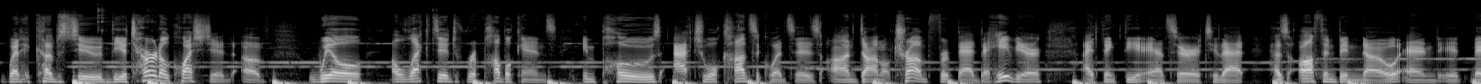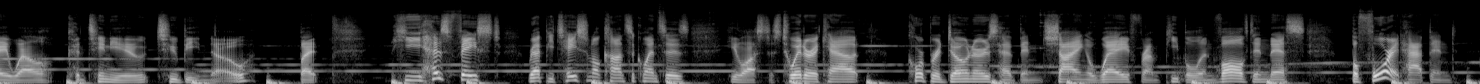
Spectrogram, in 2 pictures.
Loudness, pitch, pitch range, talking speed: -19 LUFS, 120 Hz, 105-140 Hz, 130 wpm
